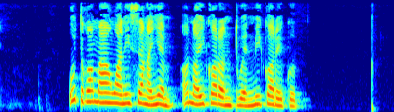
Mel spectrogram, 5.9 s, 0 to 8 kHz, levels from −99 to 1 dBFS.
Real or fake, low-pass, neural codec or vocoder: real; 7.2 kHz; none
